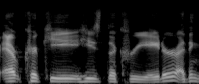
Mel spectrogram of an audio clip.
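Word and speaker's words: Kripke: superheroes and Society the boy season 4 ER kpy he's the Creator I think that's how you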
